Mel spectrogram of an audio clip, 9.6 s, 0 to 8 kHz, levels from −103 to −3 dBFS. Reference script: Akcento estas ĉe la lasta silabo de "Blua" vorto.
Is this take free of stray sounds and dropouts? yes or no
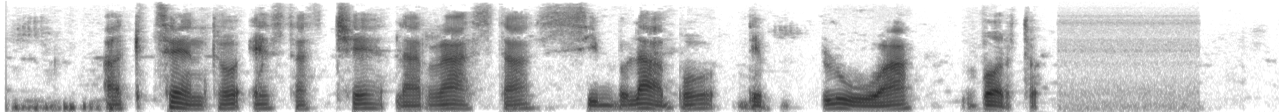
yes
